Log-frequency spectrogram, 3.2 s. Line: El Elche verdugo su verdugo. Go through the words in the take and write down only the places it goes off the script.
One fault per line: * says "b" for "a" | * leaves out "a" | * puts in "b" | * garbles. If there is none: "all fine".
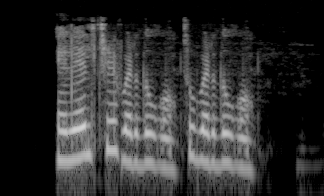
all fine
